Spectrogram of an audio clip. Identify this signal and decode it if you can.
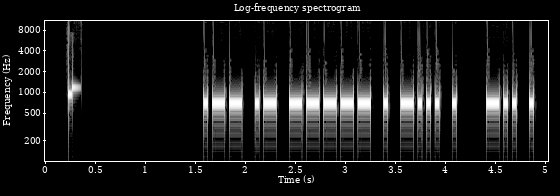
Morse code, heard as a keyed tone, about 28 wpm, 700 Hz. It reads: WA0EBE DE
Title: USA Callsign DE Callsign - 6 Characters - 28wpm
